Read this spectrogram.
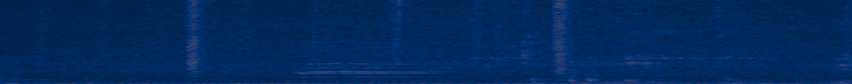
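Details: Mother cat feeding milk to her newborn kittens; a short high mew sounds midway, followed by a few lower, wavering mews near the end over steady low-pitched background rumble.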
